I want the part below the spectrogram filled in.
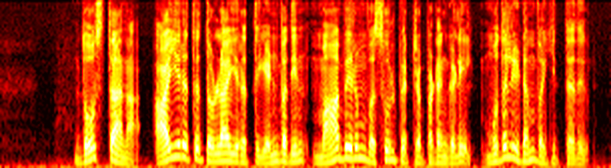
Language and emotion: Tamil, neutral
